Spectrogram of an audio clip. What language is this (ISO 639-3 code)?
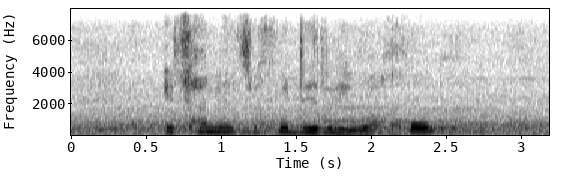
tsn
